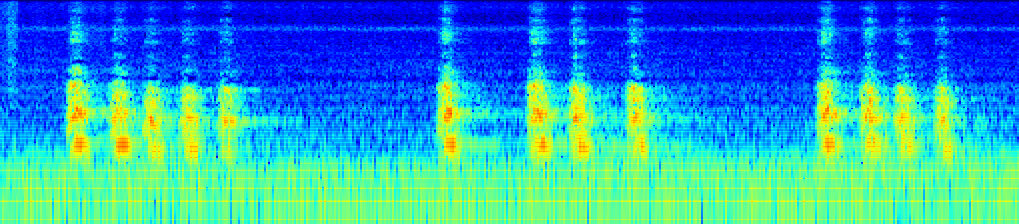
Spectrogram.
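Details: Rapid bursts of barking from Gunner the dog, three runs of four or five quick barks each separated by short pauses, with a constant low electrical hum underneath.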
